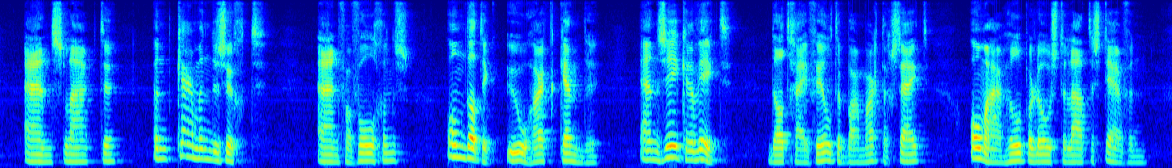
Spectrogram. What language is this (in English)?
Dutch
